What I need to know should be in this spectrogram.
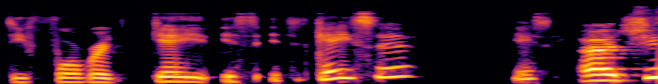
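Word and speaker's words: Geyse: And like you said, with the forward gay, is it Gaze? Gaze? She said it's pronounced Jace.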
